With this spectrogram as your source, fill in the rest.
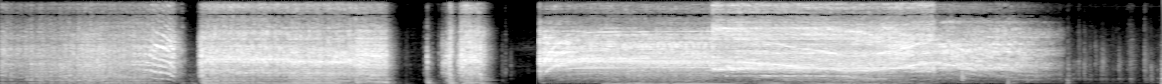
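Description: A cordless drill whirs in loud bursts, speeding up and slowing down.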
